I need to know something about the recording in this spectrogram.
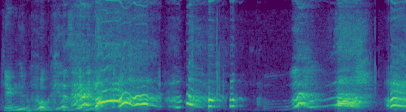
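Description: A woman laughing while she talks, giggling through her words.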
